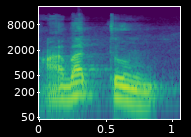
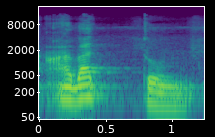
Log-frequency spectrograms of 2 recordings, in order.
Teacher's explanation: Karena dal bertemu ta, huruf yang sama makhraj. Jadi langsung masuk aja ke ta, abadtum.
